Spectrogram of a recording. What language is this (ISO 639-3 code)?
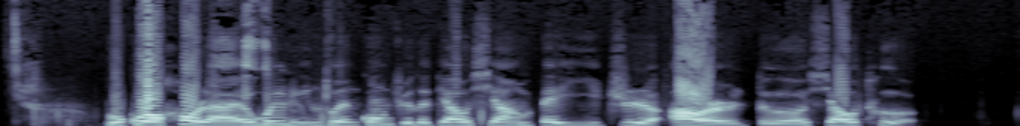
zho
